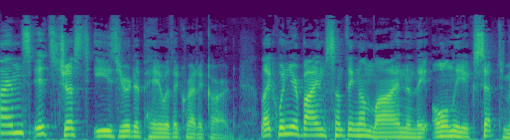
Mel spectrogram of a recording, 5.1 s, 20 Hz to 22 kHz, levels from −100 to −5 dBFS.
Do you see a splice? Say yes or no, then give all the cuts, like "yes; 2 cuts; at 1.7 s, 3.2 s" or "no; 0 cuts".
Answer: no; 0 cuts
